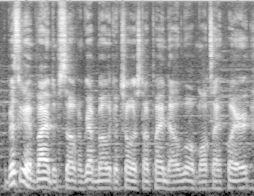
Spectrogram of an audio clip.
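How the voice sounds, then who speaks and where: A man's voice: lowish voice, rapid-fire, faint music behind. A man vlogging about his gaming memories in a laid-back, conversational storytelling way. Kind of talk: storytelling monologue.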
